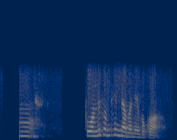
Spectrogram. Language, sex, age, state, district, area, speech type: Manipuri, female, 30-45, Manipur, Senapati, rural, conversation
